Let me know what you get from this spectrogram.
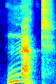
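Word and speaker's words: Nacht: এখানে সিএইচ আছে, সিএইচটাকে আমরা ক্ষয়ের মতো উচ্চারণ করব, বলবো গুটে নাক্ট।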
